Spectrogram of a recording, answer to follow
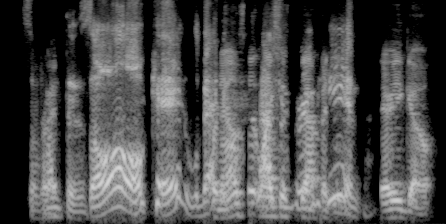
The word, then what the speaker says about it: Cervantes: yes a quick comment pronounce these names like they're japanese they're phonetic cervantes oh okay there you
